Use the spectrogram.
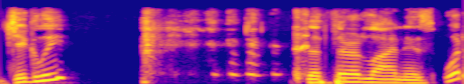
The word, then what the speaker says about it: Gigli: uh second line was it's pronounced jiggly the third line is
